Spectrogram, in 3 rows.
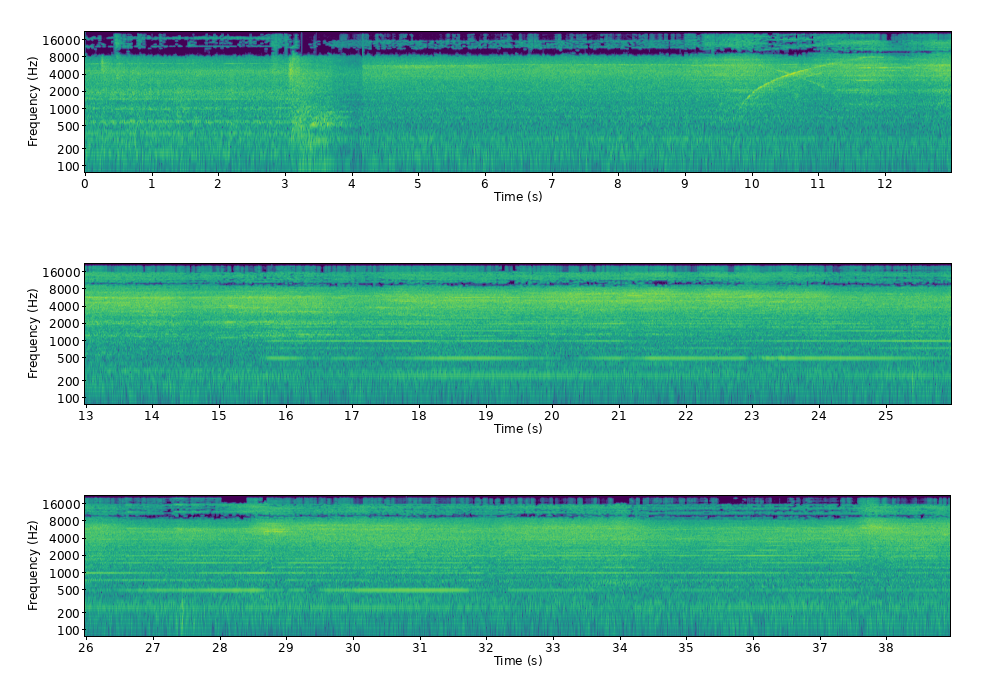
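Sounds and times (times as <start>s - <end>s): steady humming tones: 0.0s - 38.9s
whine sweeping up in pitch: 2.1s - 4.9s, 9.5s - 11.8s, 15.8s - 36.5s
router machine rushing noise: 8.8s - 38.9s.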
